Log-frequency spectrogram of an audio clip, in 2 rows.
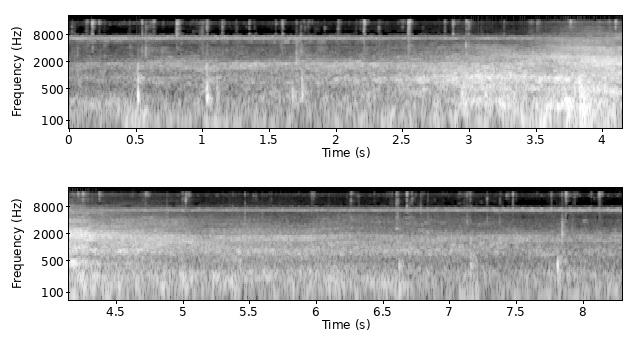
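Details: Crickets keep up a steady, high-pitched trill in Hastings-on-Hudson, New York, on 13 August 2024, while a car passes in the background.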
